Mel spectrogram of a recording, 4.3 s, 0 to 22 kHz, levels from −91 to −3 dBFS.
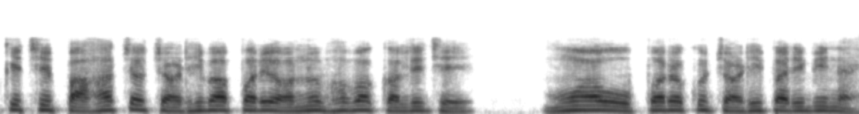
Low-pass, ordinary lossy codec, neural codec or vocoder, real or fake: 5.4 kHz; none; codec, 16 kHz, 8 kbps, FreqCodec, smaller model; fake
